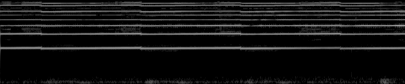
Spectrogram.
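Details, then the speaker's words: Explosimeter (gas detector) tested with a non-flammable gas cylinder held at its sensor cells: a piercing high alarm pulses about once a second after reaching the 15% threshold, with vibration alongside. "Donc là, on a vu qu'arrivé à 15%, en fait, il s'allumait. Je ne sais pas si vous entendez la vibration."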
